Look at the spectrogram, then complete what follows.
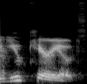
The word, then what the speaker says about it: eukaryotes: archaea then there are eukaryotes you rhymes with do they do have membrane-bound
